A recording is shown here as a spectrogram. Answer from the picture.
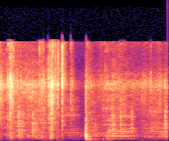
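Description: Rustling and light tapping of packaging as a plastic-wrapped duel mat is pulled from a cardboard card-game box, with one sharp click about a second in.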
